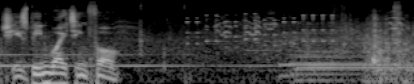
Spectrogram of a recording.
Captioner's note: mobile phone rings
